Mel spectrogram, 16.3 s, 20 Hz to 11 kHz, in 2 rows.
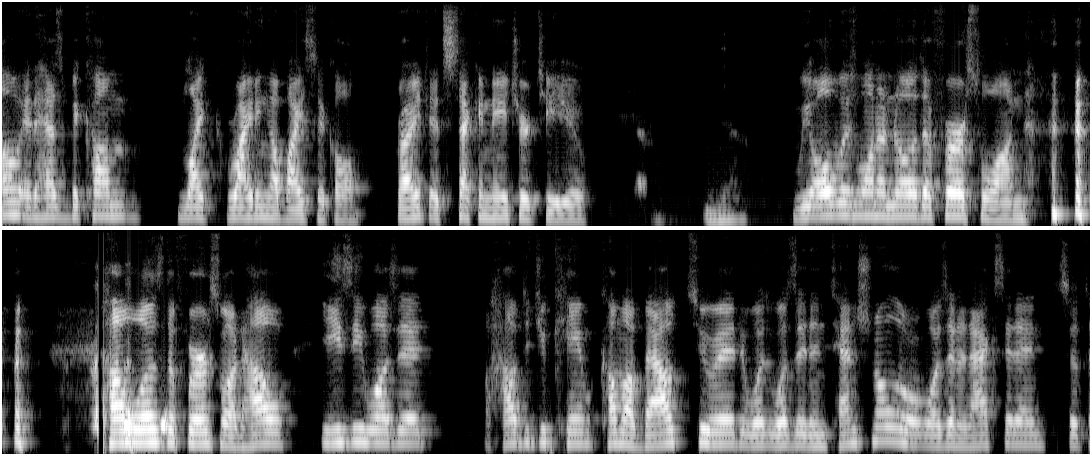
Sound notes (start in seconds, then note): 8.7 chuckles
